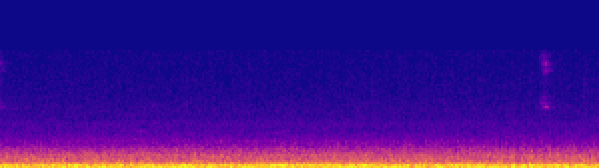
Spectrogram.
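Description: Steady background noise: an even hiss with a low hum underneath, with no distinct events.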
